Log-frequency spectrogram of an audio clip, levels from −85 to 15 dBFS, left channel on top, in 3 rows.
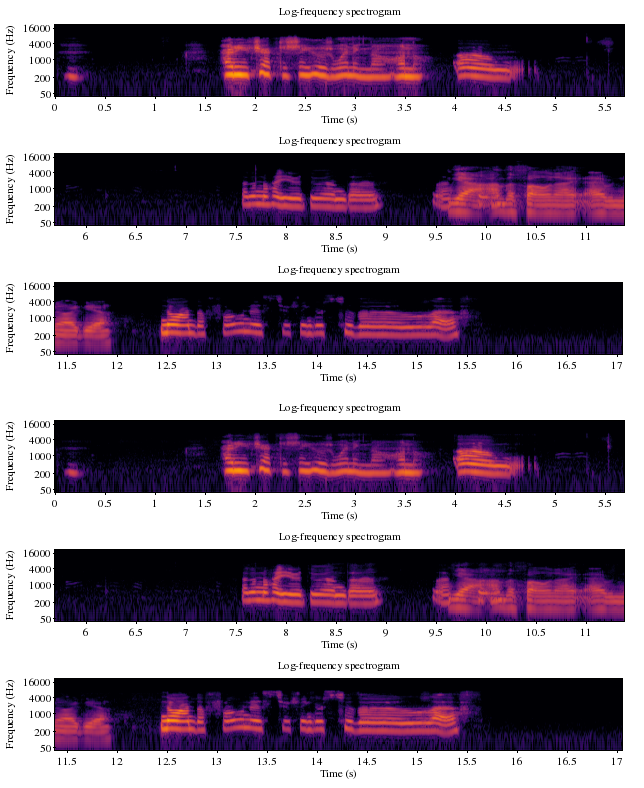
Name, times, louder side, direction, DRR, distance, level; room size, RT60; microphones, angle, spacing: voice 1, 1.7-3.7, left 4 dB, 65° left, 0.6 m, -21 dB
voice 2, 4.0-4.6 7.6-8.9 9.5-9.7 9.9-10.2 12.4-15.4, right 3 dB, 60° right, 1.0 m, -25 dB
voice 3, 9.6-11.9, left 3 dB, 50° left, 1.3 m, -30 dB
head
